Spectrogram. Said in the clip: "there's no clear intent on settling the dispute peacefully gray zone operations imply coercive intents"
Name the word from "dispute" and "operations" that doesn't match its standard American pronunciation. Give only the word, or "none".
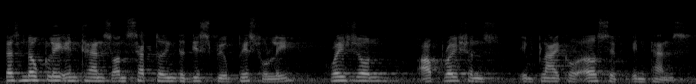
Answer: operations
